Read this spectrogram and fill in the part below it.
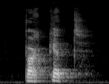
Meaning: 1. parquet (inlaid wooden floor) 2. parquet (the branch of the administrative government that handles prosecutions) 3. small confined space
- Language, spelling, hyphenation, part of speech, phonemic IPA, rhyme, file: Dutch, parket, par‧ket, noun, /pɑrˈkɛt/, -ɛt, Nl-parket.ogg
